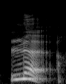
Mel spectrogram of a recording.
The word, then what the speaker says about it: leurs: So the difference between the nos, vos, leurs, the last three, is instead of being notre, votre, leur, we say nos, vos, leurs. Leur being the same pronunciation regardless whether it has an S or not, okay?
